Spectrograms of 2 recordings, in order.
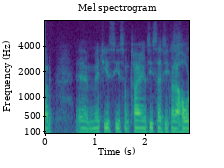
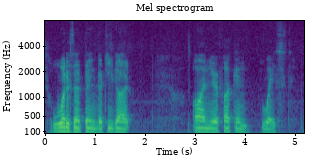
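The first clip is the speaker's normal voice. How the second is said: voice pushed down much deeper, deep and lowered. Retelling the Beast Titan questioning a scared Mitchie: deeper Beast Titan voice. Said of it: "trying to make my voice more deeper".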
